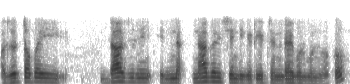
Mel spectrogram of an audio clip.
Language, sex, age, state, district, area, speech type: Nepali, male, 18-30, West Bengal, Darjeeling, rural, conversation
